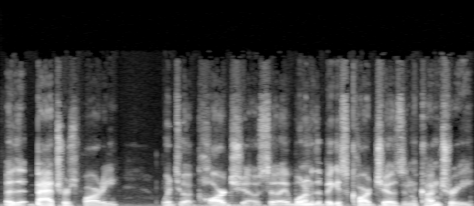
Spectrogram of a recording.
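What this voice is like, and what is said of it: Slightly hoarse voice. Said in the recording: “my voice sounds probably a little hoarse.”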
